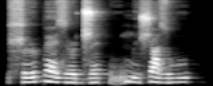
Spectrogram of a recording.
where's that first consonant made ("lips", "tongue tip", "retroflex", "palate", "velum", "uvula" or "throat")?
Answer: retroflex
